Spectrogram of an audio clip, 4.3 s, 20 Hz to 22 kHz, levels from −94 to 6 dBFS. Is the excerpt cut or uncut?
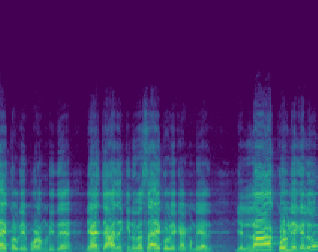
uncut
